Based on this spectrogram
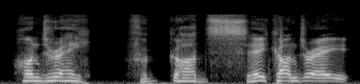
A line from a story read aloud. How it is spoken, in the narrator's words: she panted hoarsely over her shoulder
